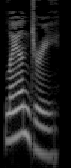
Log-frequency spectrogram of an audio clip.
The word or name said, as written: landry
